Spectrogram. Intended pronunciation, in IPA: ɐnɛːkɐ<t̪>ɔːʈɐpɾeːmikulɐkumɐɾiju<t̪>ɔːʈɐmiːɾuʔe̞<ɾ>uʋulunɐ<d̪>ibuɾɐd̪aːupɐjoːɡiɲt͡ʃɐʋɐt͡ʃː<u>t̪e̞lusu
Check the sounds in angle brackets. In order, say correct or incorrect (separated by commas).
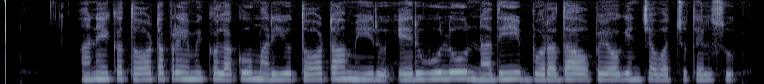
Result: correct, correct, correct, correct, correct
